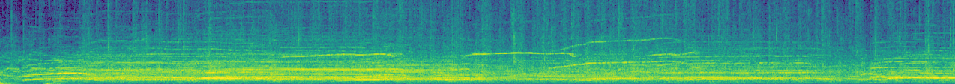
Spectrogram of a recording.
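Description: A club crowd cheering, whooping and clapping at the end of a punk band's set, many voices yelling over one another.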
